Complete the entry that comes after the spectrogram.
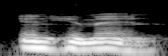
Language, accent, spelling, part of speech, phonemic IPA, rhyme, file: English, US, inhumane, adjective, /ˌɪnhjuːˈmeɪn/, -eɪn, En-us-inhumane.ogg
- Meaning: Alternative form of inhuman: lacking pity or compassion for misery and suffering; cruel, unkind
